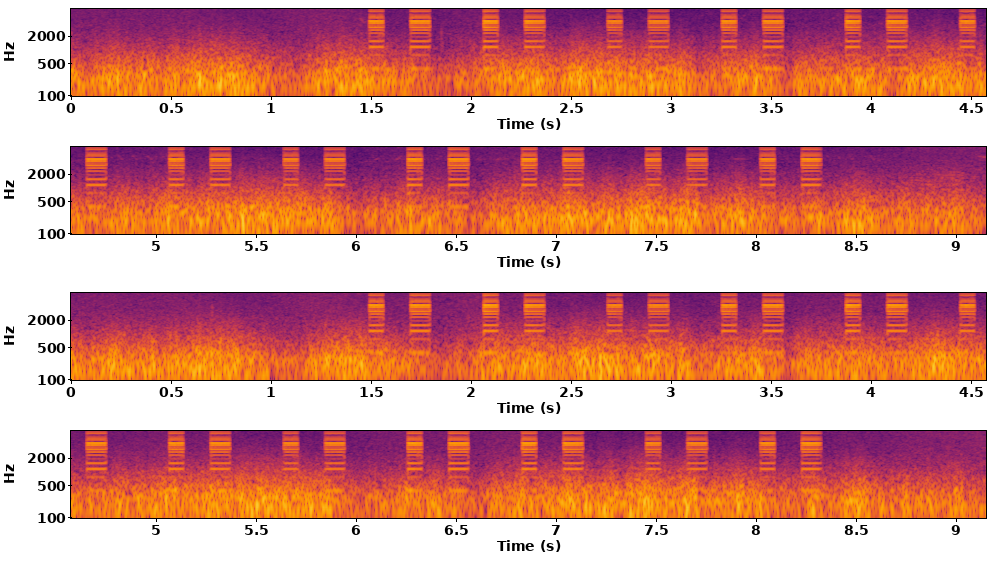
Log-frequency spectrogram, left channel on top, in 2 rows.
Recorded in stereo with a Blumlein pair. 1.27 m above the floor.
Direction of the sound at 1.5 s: Straight ahead.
